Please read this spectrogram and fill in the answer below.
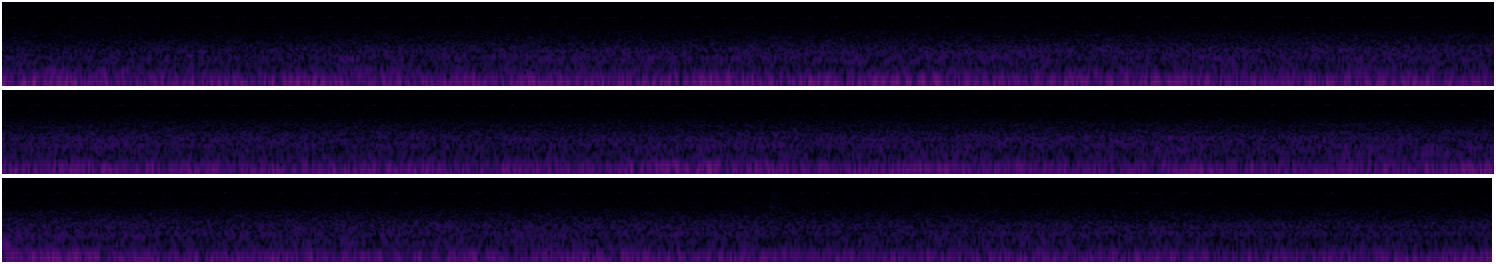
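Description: Crickets chirping: a steady high trill made of rapid, even pulses, over a low background rumble.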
